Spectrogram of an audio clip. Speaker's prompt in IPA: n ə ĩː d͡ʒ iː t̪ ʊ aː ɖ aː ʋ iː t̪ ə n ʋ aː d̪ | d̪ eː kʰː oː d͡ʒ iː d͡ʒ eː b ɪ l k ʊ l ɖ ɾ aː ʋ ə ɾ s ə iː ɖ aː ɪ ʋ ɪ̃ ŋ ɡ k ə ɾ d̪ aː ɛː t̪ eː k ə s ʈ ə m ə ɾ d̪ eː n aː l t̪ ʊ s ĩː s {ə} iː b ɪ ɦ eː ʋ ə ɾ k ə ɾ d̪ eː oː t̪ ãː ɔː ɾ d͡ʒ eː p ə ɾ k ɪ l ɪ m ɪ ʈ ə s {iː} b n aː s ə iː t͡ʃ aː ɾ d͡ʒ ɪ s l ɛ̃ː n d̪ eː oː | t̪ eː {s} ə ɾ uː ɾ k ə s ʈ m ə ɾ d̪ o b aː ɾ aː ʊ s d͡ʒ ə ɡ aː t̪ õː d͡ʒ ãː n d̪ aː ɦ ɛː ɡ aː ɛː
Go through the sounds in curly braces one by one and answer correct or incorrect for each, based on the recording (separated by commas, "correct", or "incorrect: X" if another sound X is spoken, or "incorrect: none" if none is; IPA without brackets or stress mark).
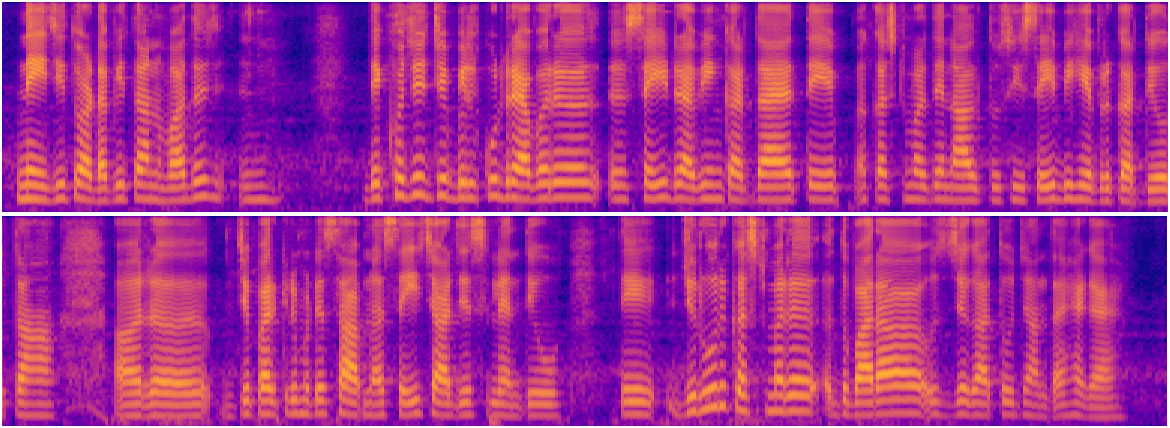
correct, incorrect: aː, incorrect: z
